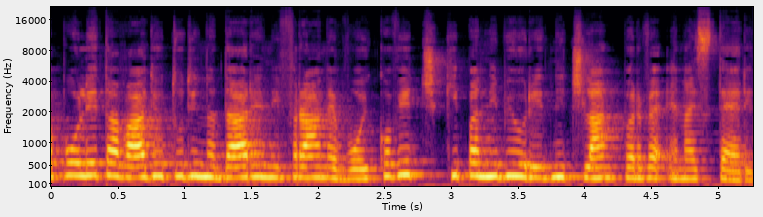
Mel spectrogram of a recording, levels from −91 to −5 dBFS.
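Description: Nothing in this speech recording stands out as a technical fault at any point, so there's really nothing to flag here.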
